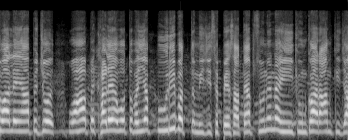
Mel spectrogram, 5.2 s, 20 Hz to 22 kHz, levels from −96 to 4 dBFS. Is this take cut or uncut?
uncut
